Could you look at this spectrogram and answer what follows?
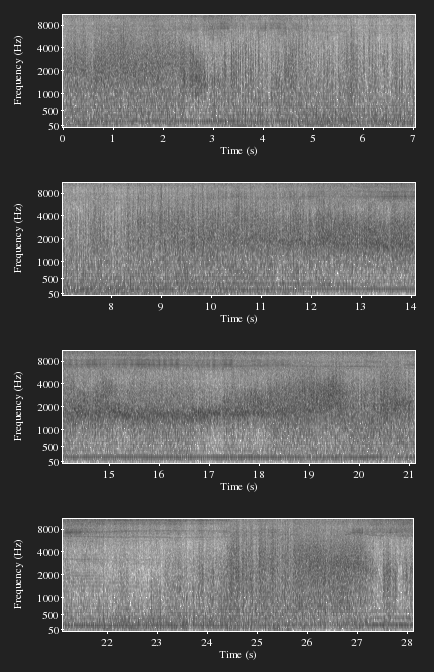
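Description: A small camera drone's electric motors and propellers hum steadily in flight, holding one pitch, with wind rushing over the onboard microphone.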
